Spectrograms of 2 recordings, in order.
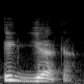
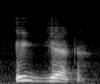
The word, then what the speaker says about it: إياك: هذه الياء ليس فيها شدة، أي ليس فيها قوة، ولكنها لينة، فبعض من يقرأ الياء بالشدة فيقول إياك إياك، هذا خطأ، ولكن إياك إياك.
